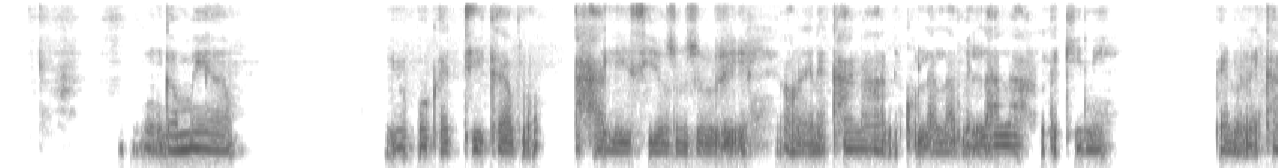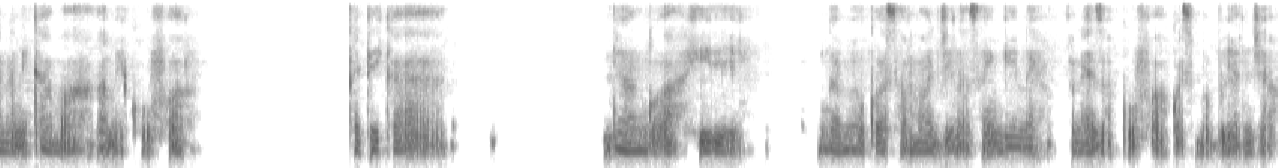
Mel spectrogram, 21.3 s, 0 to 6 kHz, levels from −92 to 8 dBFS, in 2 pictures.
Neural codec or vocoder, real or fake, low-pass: vocoder, 44.1 kHz, 128 mel bands, Pupu-Vocoder; fake; 5.4 kHz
